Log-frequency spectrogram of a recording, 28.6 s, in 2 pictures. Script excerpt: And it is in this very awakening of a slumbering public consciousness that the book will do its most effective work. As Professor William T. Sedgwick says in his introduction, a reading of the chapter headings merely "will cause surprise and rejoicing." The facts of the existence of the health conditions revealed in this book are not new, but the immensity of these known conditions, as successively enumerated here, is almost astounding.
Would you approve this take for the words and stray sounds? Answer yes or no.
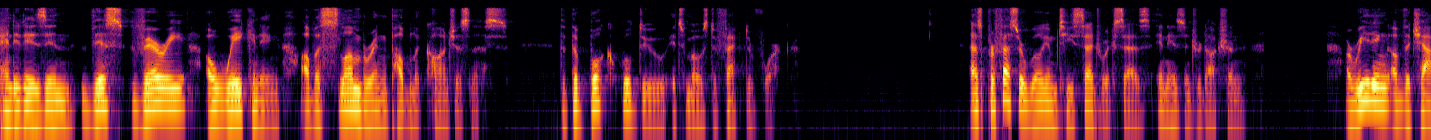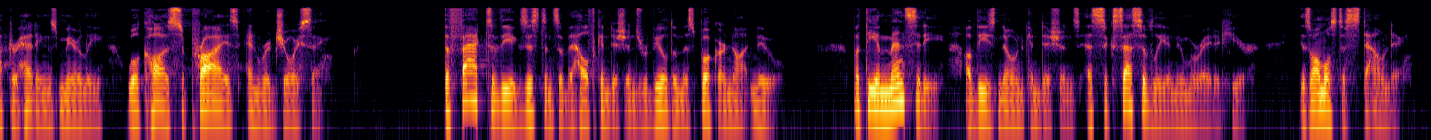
yes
